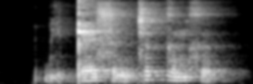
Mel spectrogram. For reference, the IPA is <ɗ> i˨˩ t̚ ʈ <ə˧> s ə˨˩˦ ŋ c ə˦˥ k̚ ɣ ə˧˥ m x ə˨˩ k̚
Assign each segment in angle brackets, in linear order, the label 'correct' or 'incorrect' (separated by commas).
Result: incorrect, incorrect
